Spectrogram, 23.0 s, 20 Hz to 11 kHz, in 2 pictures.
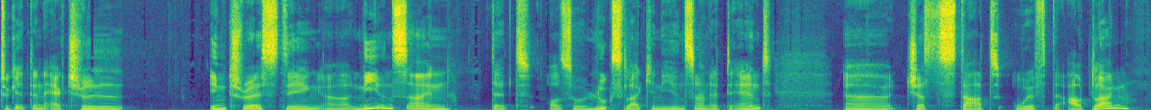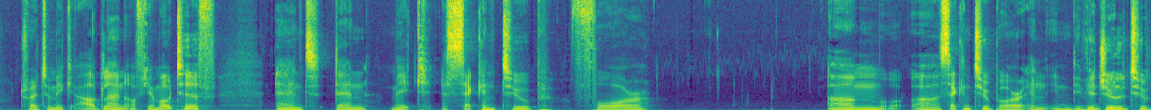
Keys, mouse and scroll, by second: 0.5-1.2 scroll down 1, 1.2-4.2 shift+middle drag, 8.2 shift+middle click, 9.0-12.0 scroll down 1.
